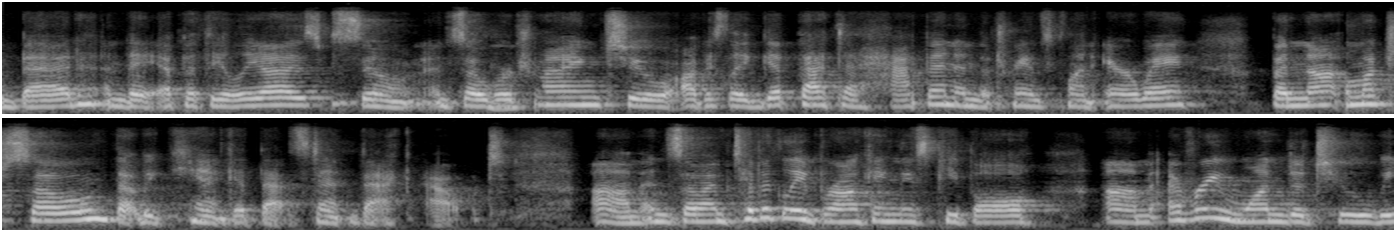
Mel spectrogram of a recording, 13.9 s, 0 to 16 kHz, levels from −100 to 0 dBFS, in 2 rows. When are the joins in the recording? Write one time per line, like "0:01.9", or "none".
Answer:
0:01.6
0:06.7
